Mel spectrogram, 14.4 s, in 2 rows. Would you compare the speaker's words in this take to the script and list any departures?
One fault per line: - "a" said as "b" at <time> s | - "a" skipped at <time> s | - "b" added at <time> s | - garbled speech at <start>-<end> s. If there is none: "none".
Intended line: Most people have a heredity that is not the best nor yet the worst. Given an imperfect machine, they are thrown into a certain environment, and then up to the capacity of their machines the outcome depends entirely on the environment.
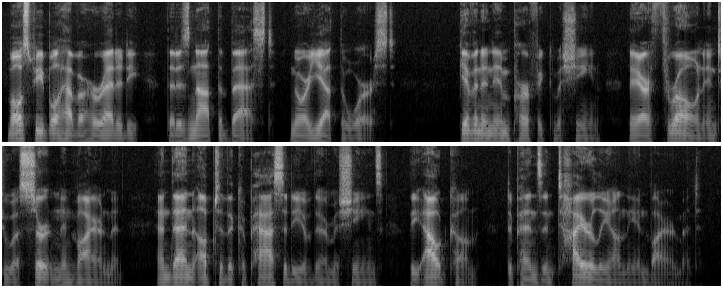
none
